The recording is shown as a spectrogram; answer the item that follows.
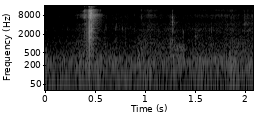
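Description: A single brief, crackly scuff about half a second in and a much fainter tick later, with near silence between them.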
